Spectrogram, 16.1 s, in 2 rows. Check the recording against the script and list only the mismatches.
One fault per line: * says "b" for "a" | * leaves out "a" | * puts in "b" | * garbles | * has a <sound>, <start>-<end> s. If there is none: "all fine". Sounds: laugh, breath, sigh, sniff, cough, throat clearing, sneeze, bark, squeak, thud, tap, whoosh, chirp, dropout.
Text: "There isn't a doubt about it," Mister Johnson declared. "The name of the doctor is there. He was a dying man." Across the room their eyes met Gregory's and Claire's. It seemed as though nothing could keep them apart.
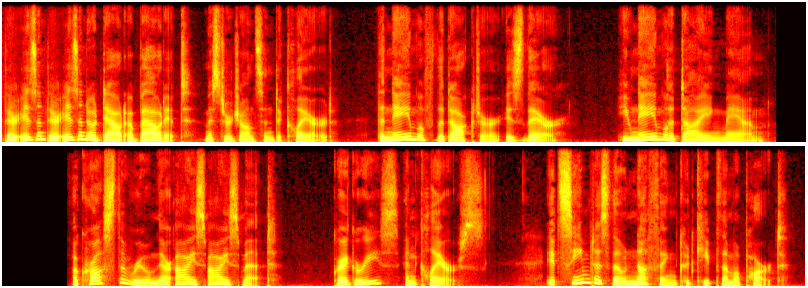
* puts in "there isn't"
* says "name" for "was"
* puts in "eyes"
